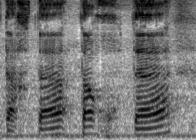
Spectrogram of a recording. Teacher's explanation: خوا کو bold letters میں سے ہے، تا الف زبر تا، اور تا کو ایک برابر لمبا کریں گے الف مدہ کی وجہ سے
